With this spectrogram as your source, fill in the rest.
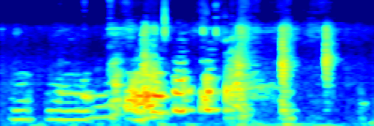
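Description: Roosters and hens cluck and call inside a chicken coop, a close run of short squawks and clucks in uneven bursts, with some talk mixed in.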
